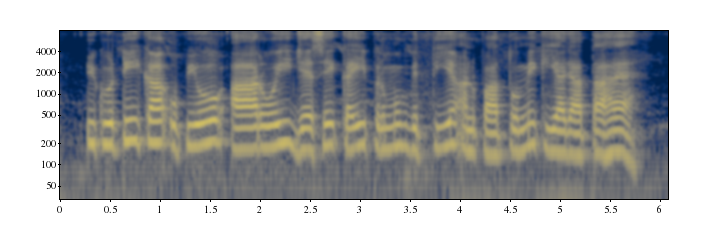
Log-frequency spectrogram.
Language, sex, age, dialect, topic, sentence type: Hindi, male, 41-45, Awadhi Bundeli, banking, statement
